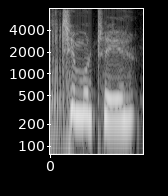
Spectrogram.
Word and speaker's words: Timothée: Einfach Timothée.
